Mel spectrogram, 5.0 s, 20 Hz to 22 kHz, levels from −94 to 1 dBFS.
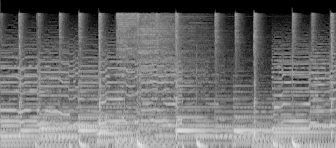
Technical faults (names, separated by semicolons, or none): none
